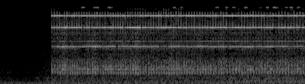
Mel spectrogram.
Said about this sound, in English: Kate blearily raises her head, then reaches out and turns off her alarm clock.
